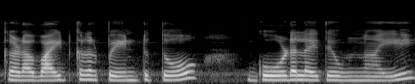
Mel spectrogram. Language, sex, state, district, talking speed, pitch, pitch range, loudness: Telugu, female, Telangana, Karimnagar, 115 wpm, 200 Hz, 195-210 Hz, -17 LUFS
